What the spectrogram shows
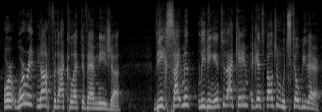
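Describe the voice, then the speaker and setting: A high-voiced man from Portugal joins a soccer panel with emphatic, animated talk. His voice sits well above the other men, and he tells stories with conviction. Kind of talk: casual panel discussion.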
